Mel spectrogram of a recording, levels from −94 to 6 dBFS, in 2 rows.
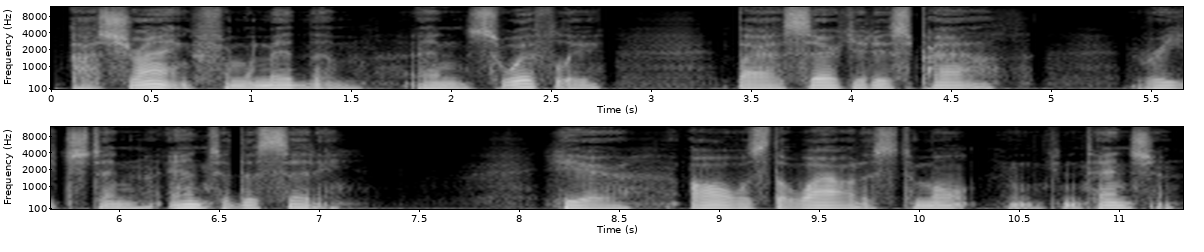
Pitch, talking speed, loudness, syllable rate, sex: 105 Hz, 125 wpm, -22 LUFS, 4.4 syllables/s, male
